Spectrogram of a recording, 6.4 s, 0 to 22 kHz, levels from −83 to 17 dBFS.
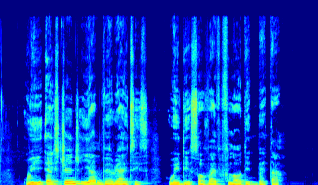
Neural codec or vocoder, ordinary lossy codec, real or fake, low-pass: none; none; real; none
